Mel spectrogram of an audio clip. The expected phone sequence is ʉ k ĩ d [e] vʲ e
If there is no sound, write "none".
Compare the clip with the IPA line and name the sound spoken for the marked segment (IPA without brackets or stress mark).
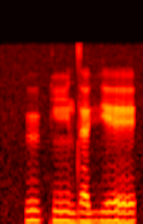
ɛ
